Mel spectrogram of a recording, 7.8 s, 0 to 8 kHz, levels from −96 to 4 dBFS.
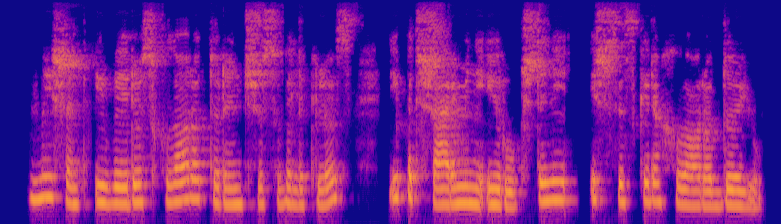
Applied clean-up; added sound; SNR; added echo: none; none; none; none.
